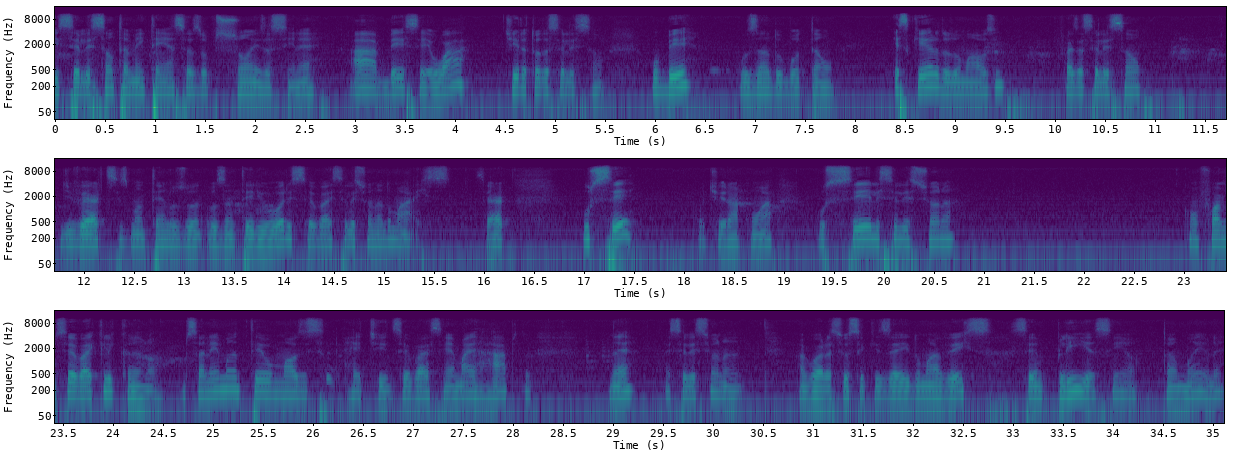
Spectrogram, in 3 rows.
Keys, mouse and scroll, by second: 4.4 a, 6.3 b, 11.6 b, 15.8 b, 18.3 a, 19.7 c.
